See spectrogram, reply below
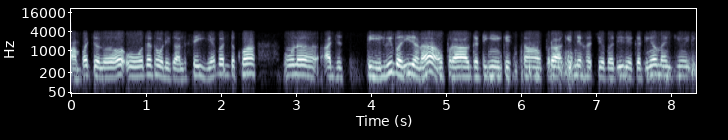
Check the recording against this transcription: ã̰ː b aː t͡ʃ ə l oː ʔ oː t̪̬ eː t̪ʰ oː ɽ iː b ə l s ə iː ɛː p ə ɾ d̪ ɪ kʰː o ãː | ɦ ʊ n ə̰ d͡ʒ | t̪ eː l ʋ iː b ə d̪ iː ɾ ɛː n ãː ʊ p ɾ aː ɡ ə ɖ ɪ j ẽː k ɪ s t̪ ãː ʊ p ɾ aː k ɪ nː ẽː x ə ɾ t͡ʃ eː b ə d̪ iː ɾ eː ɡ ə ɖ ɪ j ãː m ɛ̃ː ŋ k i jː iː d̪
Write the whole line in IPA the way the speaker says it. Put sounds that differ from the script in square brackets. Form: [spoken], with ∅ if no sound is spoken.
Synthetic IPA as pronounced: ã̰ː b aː t͡ʃ ə l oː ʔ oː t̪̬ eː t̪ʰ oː ɽ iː [ɡ] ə l s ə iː ɛː p ə ɾ d̪ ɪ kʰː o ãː | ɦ ʊ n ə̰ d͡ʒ | t̪ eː l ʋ iː b ə d̪ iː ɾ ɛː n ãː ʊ p ɾ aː ɡ ə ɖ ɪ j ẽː k ɪ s t̪ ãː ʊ p ɾ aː k ɪ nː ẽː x ə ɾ t͡ʃ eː b ə d̪ iː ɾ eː ɡ ə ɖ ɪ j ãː m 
